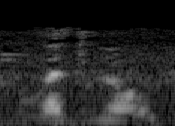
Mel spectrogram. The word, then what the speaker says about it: Reginald: My name is Reginald, R-E-G. I-N-A-L-D. And Sweeney is spelled S-W-I-N-E-Y.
